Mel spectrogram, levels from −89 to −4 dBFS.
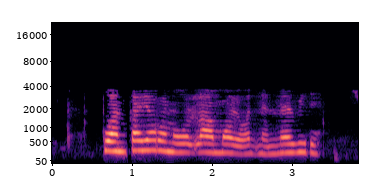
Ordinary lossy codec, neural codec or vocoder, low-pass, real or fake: AAC, 16 kbps; codec, 16 kHz, 16 kbps, FreqCodec, smaller model; 3.6 kHz; fake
